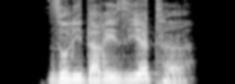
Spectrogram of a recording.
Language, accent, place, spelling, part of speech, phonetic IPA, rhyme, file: German, Germany, Berlin, solidarisierte, adjective / verb, [zolidaʁiˈziːɐ̯tə], -iːɐ̯tə, De-solidarisierte.ogg
- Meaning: inflection of solidarisieren: 1. first/third-person singular preterite 2. first/third-person singular subjunctive II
